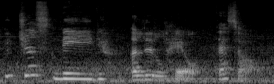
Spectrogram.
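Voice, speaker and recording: Woman as a gentle, unhurried mama bear. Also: a little high, sing-song, recorded from a distance, noisy background, pitched above the performer's own voice. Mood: reassuring. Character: gentle, reassuring mother bear.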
